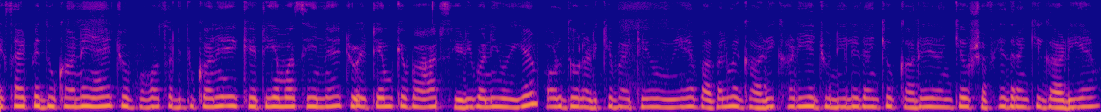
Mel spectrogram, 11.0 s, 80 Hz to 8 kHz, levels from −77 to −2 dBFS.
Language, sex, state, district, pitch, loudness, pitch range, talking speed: Hindi, female, Andhra Pradesh, Krishna, 225 Hz, -28 LUFS, 215-230 Hz, 250 wpm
